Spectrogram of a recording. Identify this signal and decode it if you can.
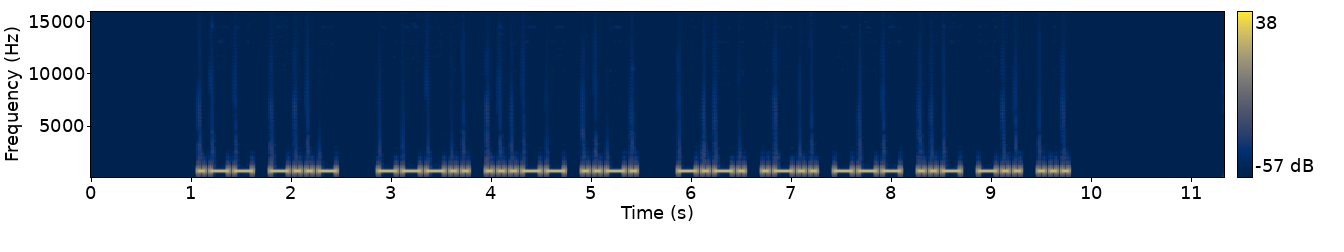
Morse code, heard as a keyed tone, about 21 wpm, 700 Hz. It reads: WX 83F CLOUDS
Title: Practice QSO - Exchange 2 - Info - 20wpm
